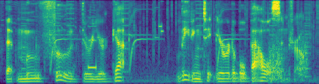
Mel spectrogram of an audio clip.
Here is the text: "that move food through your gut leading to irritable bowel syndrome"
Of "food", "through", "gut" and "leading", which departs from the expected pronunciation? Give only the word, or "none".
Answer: none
